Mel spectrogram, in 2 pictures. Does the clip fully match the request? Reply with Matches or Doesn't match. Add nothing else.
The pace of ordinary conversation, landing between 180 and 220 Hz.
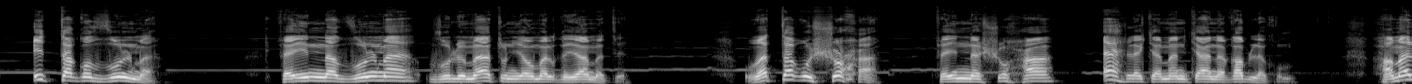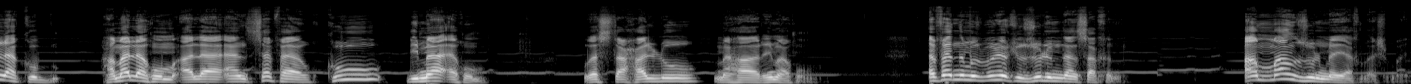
Doesn't match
